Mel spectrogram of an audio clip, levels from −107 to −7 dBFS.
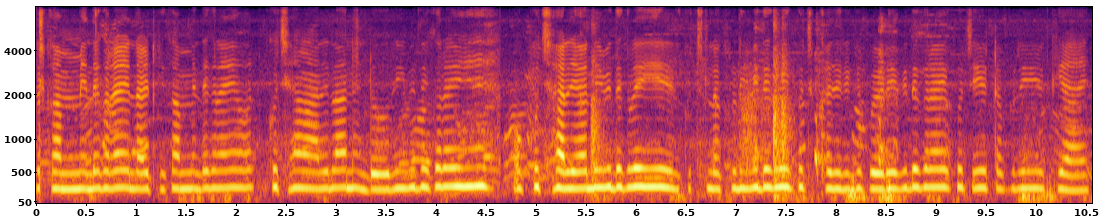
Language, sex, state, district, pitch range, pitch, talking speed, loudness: Hindi, female, Chhattisgarh, Rajnandgaon, 245-270 Hz, 255 Hz, 245 wpm, -15 LUFS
